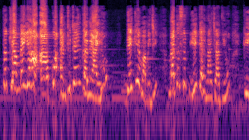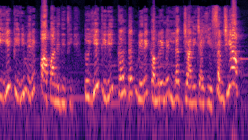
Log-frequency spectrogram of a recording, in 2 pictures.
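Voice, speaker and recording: A rude, spoiled young bride. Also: female voice, high voice, big pitch swings, moderate pace, sharp tone, heavily acted. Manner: rude, curt. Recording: distant mic, faint music.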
